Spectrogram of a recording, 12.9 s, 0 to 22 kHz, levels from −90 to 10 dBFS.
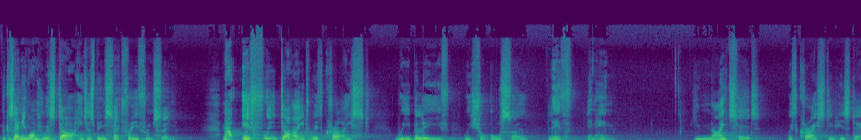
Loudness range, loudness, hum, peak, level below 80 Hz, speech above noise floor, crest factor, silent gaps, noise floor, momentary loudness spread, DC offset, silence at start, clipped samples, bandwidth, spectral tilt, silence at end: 8 LU; -22 LUFS; none; -2 dBFS; -70 dBFS; 36 dB; 22 dB; none; -58 dBFS; 16 LU; under 0.1%; 0.05 s; under 0.1%; 18 kHz; -4.5 dB/octave; 0 s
